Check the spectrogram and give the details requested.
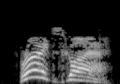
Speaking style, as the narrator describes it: the farmer cried

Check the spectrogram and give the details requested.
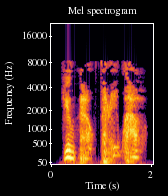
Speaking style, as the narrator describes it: Klaus hissed to his sister

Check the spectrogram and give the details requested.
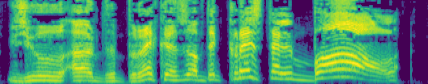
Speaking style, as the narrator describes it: she bellowed

